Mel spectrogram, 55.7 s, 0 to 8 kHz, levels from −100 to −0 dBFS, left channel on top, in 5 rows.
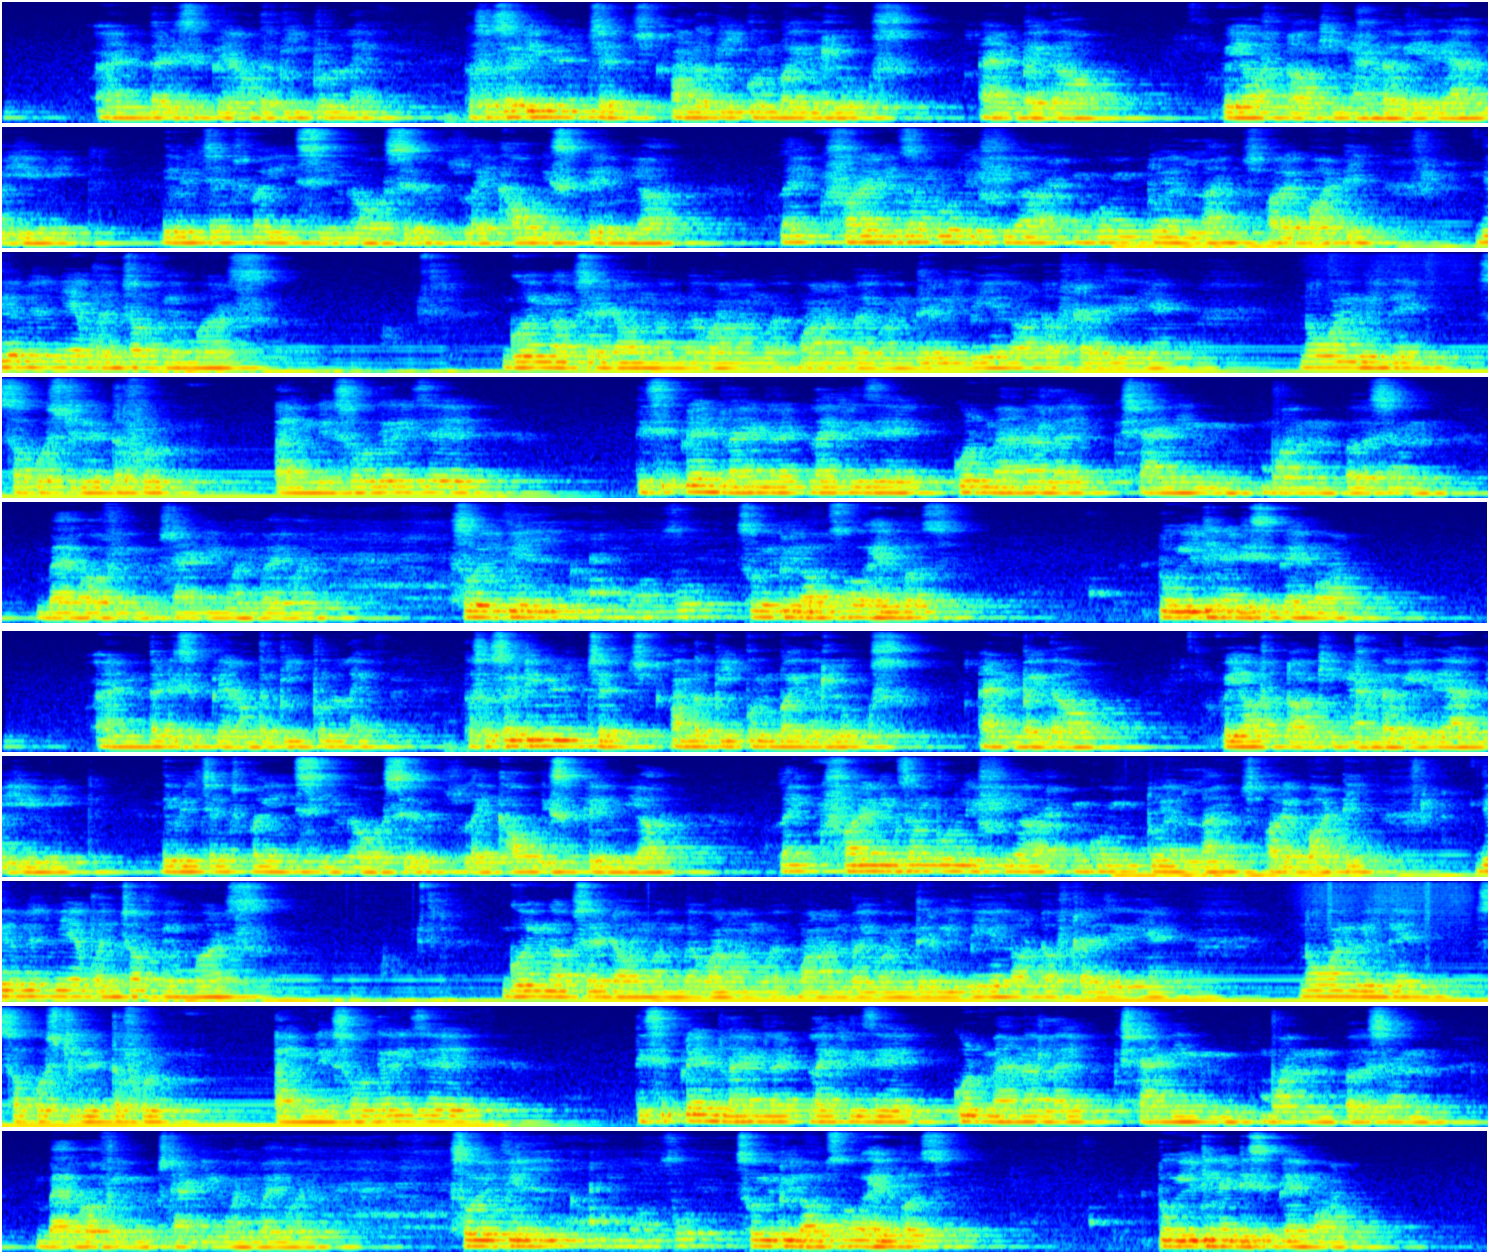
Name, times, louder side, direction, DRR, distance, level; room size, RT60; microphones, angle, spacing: voice 1, 0.7-2.7 3.5-6.8 7.3-8.2 9.1-11.6 12.3-16.1 17.0-21.4 21.7-21.8 22.2-24.2 26.0-31.1 32.0-32.9 33.4-34.6 35.5-36.9 38.2-40.2 40.6-41.5 41.8-44.2 44.8-49.7 50.1-51.6 53.2-54.6, right 1 dB, 90° right, -4 dB, 2.3 m, -25 dB
sound 1, 19.5-37.1, right 4 dB, 65° right, 0.7 m, -36 dB
14.5 x 8.1 x 4.3 m, 1.2 s
head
